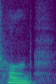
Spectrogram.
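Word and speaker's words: Cerne: up in England, because the Cern, or sometimes pronounced Hern, C-E-R-N-E, that giant, at one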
